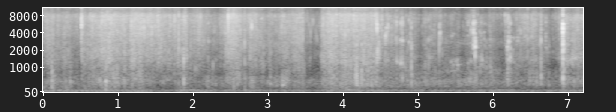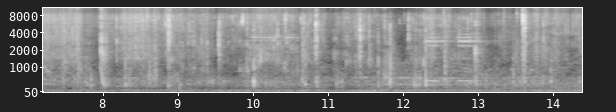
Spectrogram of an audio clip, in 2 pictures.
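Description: Eating sounds: biting and chewing sauce-coated fried chicken wings, with disposable plastic gloves crinkling. The sound is a mix of crinkly rustling and many short, sharp clicks and smacks.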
